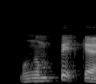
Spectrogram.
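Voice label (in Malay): "menyempitkan", Malay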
